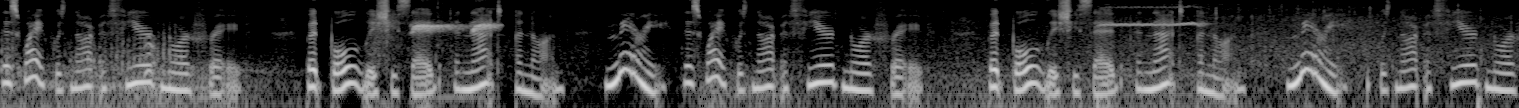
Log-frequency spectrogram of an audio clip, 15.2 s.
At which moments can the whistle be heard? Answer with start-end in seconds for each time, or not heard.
4.1-5.0, 10.9-12.2.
